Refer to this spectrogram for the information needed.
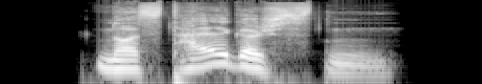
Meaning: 1. superlative degree of nostalgisch 2. inflection of nostalgisch: strong genitive masculine/neuter singular superlative degree
- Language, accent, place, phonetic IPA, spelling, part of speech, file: German, Germany, Berlin, [nɔsˈtalɡɪʃstn̩], nostalgischsten, adjective, De-nostalgischsten.ogg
